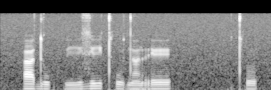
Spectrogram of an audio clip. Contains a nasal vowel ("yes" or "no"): yes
